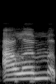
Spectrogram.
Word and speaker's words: Alam: I I normally say Alam but I don't know because that's not really the Indian pronunciation of it even though it's an Indian name so I mean okay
